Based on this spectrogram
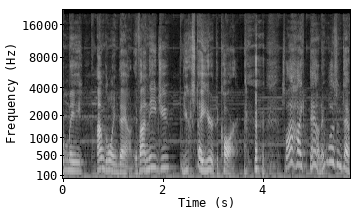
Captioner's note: laughing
